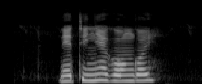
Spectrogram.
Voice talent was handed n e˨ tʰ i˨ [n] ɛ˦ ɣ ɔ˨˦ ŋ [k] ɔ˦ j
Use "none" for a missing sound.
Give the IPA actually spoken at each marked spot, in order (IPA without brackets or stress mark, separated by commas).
ɲ, ɡ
